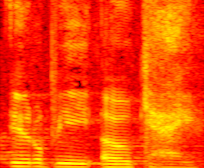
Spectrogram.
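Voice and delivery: calm, unhurried promise that settles low; gentle reassurance. Retold or imitated. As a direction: ease each word out to reassure. Retells the friend's reassurance.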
